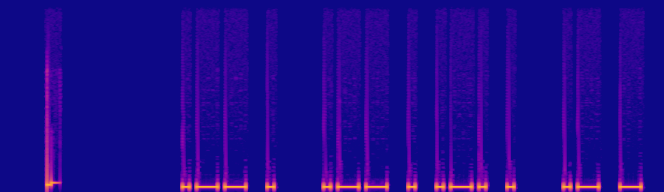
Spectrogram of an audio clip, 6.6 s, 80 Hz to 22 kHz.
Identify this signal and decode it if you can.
Morse code, heard as a keyed tone, about 17 wpm, 700 Hz. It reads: WE WERE AT
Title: Sentences from Top 1000 Words - Review Part 1 - 17wpm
